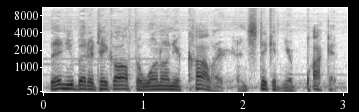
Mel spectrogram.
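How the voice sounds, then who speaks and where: An actor playing a battle-hardened, skeptical army sergeant in a radio drama, plain-spoken, folksy and wry. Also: male voice, medium pitch, animated, quick pace, a little hiss or hum, lightly acted. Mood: blunt, dry.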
